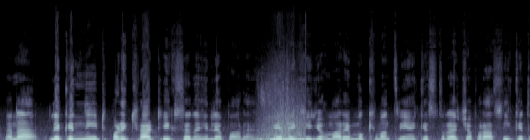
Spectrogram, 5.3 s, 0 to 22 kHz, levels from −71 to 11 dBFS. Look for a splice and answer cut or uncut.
cut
